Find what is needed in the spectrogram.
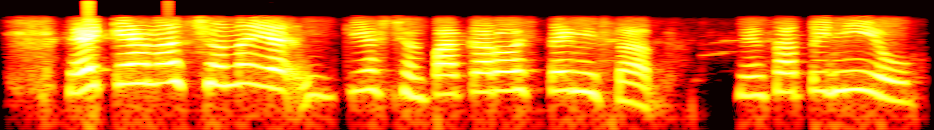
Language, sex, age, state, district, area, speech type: Kashmiri, female, 45-60, Jammu and Kashmir, Ganderbal, rural, conversation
